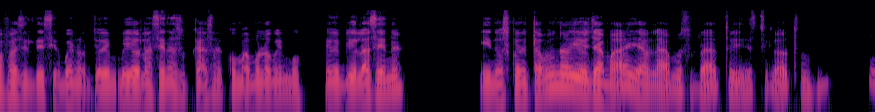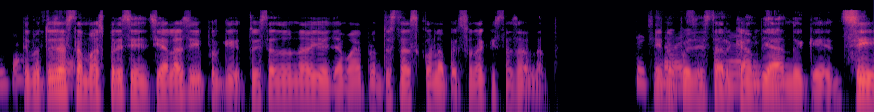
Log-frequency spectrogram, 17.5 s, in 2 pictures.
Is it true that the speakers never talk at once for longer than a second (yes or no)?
no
